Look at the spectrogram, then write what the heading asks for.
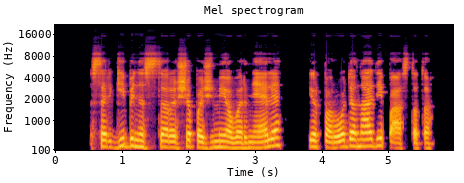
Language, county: Lithuanian, Šiauliai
